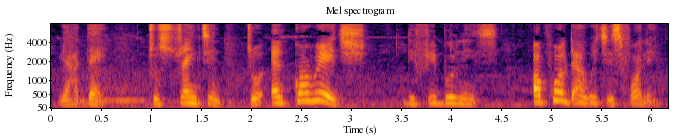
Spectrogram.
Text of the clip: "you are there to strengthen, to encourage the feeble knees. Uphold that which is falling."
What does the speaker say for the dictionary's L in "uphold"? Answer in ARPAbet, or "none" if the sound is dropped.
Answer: L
